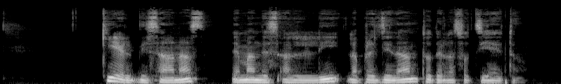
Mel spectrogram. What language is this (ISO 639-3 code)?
epo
